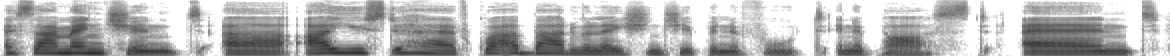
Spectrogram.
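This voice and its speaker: A woman's voice: lowish voice, fairly even intonation, moderate pace, smooth, dry recording, studio quality. A woman in her late thirties with a Czech accent, a yoga teacher chatting as a podcast guest in an earnest, reflective way, often restarting her sentences. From Czech Republic. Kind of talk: casual chat.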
